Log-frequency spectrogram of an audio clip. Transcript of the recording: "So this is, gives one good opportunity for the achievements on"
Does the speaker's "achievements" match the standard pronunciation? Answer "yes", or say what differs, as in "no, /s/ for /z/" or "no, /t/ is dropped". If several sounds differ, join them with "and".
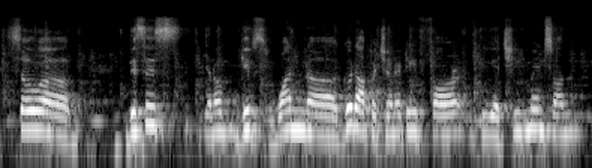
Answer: yes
